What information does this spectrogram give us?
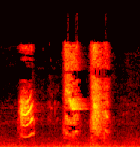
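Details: Female Double-collared seedeater calling to excite and stimulate a male into singing. Three short, very high, bright chips with a faint lower descending trace, spaced about half a second apart over a quiet background.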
